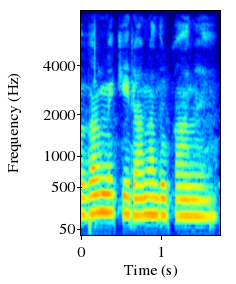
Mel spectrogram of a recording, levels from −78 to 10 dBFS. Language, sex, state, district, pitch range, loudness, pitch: Hindi, female, Jharkhand, Garhwa, 170-195 Hz, -16 LUFS, 180 Hz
